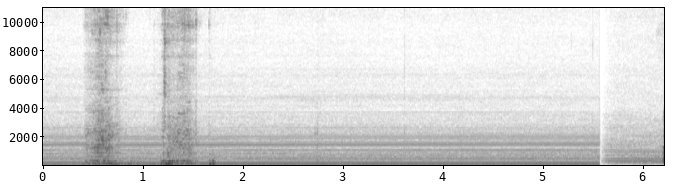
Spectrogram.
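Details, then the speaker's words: 1951 GE Model 410 AA5 tube radio: steady, loud low hum with a buzzy edge held over five seconds, then cutting out; heavy mains hum, cause not confirmed. "this little part here is gonna be to all those people that think I should use an isolation transformer for my repairs on this as you can hear it's hums real bad"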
